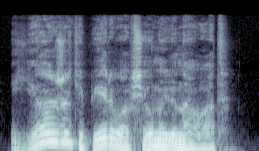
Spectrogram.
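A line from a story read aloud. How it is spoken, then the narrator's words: Stunned mutter. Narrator (Russian): пробормотал ошарашенно я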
